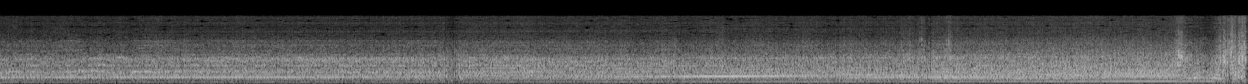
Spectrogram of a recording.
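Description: Nissan 240SX heard from inside the cabin at highway speed: a steady engine hum with road and tyre noise, its note rising a little about halfway through. Near the end come a few sharp clicks, then the sound cuts off abruptly.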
